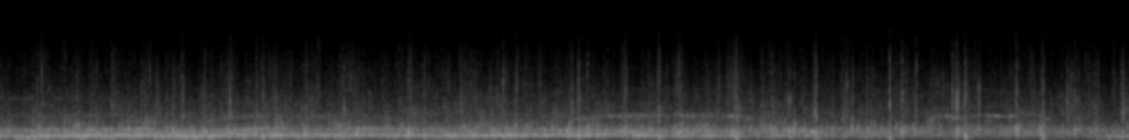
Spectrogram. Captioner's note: applause and cheering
